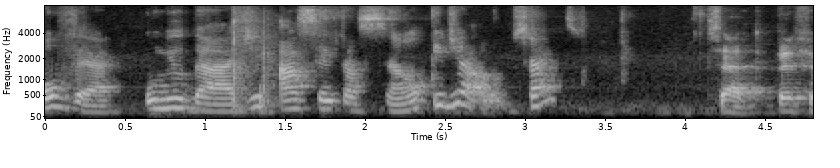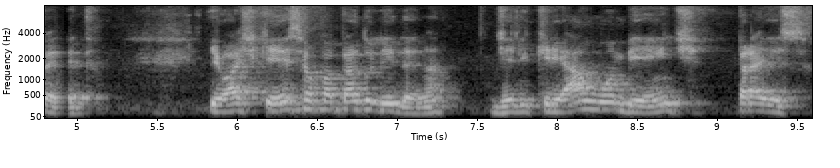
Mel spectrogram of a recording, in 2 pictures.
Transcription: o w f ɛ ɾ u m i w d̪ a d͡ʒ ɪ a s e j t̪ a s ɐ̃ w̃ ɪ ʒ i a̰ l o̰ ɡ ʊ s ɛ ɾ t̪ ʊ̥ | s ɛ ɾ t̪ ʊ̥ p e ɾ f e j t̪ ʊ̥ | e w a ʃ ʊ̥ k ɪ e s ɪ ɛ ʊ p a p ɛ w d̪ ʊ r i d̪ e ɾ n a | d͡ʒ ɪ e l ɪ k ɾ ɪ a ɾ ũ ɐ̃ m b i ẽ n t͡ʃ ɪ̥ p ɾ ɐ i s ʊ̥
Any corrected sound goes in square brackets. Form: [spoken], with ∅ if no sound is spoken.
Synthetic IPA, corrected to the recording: o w [v] ɛ ɾ u m i w d̪ a d͡ʒ ɪ a s e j t̪ a s ɐ̃ w̃ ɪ [d͡ʒ] i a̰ l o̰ ɡ ʊ s ɛ ɾ t̪ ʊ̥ | s ɛ ɾ t̪ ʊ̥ p e ɾ f e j t̪ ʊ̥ | e w a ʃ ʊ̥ k ɪ e s ɪ ɛ ʊ p a p ɛ w d̪ ʊ [l] i d̪ e ɾ n [ɛ] | d͡ʒ ɪ e l ɪ k ɾ [i] a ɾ ũ ɐ̃ m b i ẽ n t͡ʃ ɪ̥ p ɾ ɐ i s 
